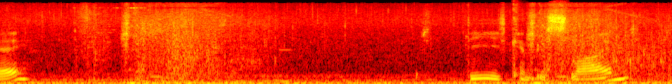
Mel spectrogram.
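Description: Slime sprays out with a wet gush.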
